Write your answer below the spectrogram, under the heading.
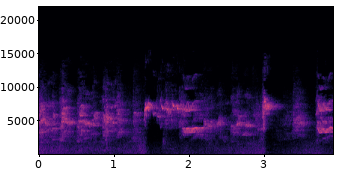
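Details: Nine-month-old Italian pair of Stella's lorikeets (goliathina) kept in captivity, uttering piercing, scratchy high screeches with thin whistled notes between pauses.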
